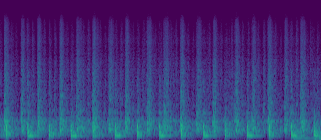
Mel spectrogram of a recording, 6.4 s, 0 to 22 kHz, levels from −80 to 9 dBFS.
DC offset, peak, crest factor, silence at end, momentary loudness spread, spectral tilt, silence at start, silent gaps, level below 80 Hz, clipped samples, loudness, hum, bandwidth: under 0.1%; -12 dBFS; 20 dB; 0 s; 3 LU; -6 dB/octave; 0 s; none; -54 dBFS; under 0.1%; -33 LUFS; none; 15.5 kHz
